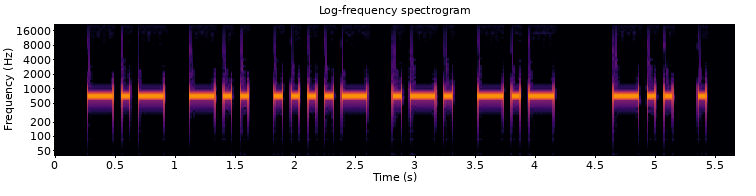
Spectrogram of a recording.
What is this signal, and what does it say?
Morse code, heard as a keyed tone, about 17 wpm, 700 Hz. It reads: KD4RK DE
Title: USA Callsign DE Callsign 17wpm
